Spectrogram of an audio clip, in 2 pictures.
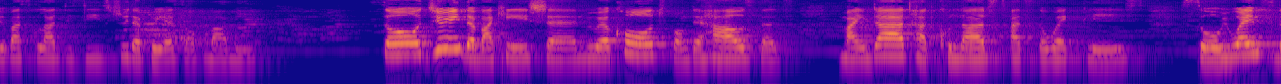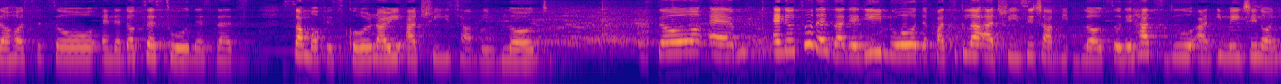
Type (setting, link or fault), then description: setting, large echoing room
